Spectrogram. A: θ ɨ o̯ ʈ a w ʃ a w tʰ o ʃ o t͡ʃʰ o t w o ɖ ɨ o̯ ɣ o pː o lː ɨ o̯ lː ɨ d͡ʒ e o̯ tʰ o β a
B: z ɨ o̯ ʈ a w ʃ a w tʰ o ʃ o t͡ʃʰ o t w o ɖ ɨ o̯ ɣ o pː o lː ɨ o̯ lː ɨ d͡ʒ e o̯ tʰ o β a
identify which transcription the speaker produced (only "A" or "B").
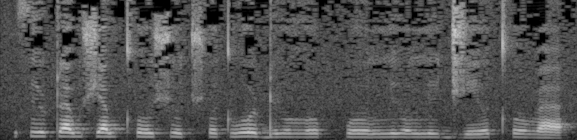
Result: A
